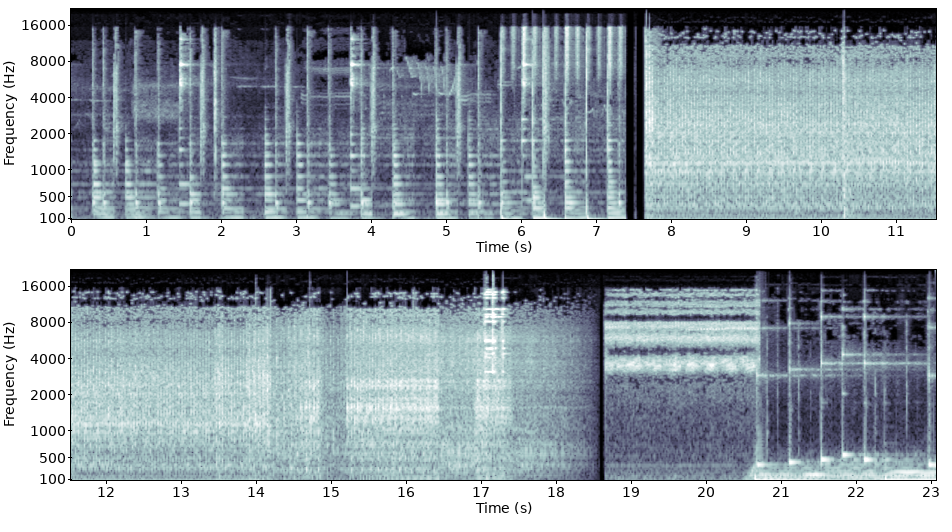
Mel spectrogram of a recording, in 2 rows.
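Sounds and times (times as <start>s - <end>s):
engine running: 7.6s - 18.6s.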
